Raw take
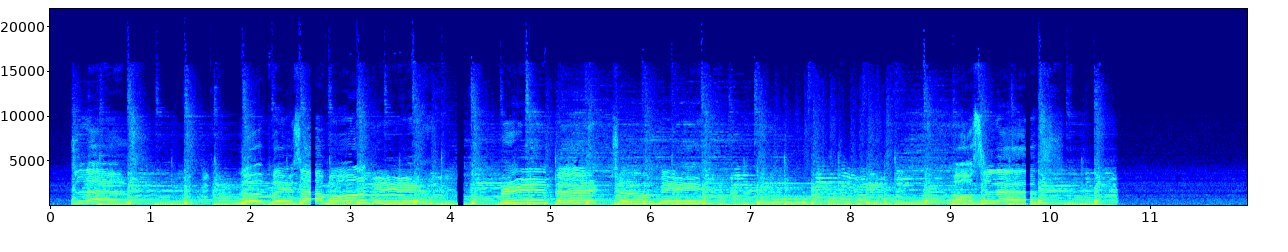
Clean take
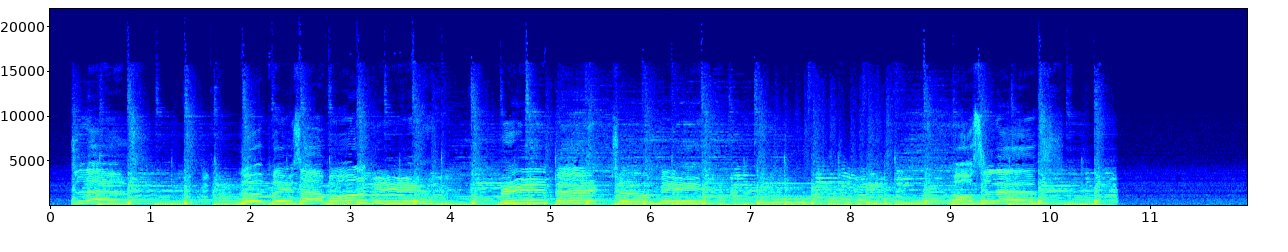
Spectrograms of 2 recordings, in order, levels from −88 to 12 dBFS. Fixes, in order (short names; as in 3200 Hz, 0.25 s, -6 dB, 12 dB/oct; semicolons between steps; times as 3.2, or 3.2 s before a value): clip repair -19 dBFS; room tone fill 4.07–4.14; interpolate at 2.61/4.09/9.76, 42 ms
